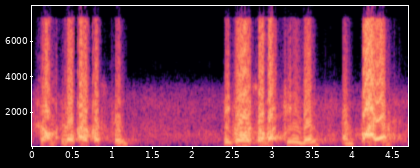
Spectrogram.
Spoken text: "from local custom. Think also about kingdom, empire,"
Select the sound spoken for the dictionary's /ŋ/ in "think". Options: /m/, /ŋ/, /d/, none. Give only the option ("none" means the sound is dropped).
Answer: none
